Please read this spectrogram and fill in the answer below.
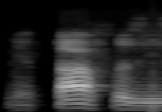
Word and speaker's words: metáfase: também então profase prometafase metafase anafase e telofase a pronúncia costuma variar em português a gente fala prófase eh metáfase anáfase telófase eles mudam a a vogal tônica mas é basicamente a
